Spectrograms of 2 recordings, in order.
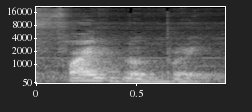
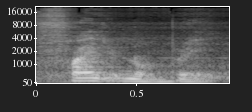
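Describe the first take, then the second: First: The middle word is reduced to a short "n". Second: The same.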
